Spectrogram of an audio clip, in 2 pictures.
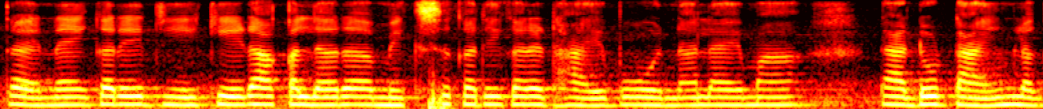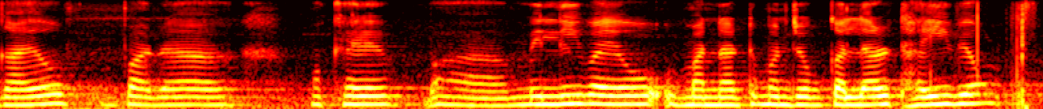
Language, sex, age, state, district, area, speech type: Sindhi, female, 30-45, Maharashtra, Mumbai Suburban, urban, spontaneous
